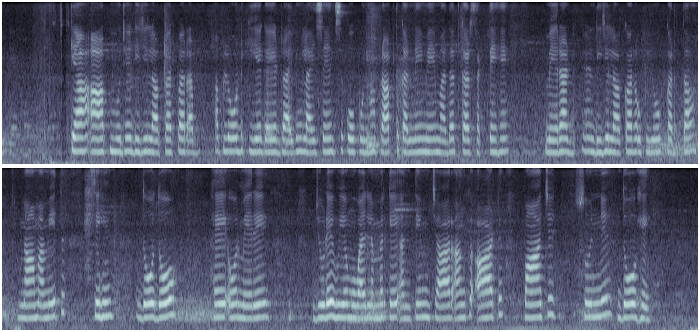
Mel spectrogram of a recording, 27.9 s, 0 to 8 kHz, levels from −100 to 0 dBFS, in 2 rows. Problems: constant background noise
